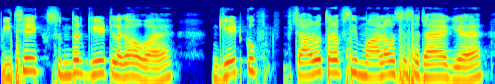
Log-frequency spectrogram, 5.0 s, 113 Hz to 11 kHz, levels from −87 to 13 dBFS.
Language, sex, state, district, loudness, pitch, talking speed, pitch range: Hindi, male, Jharkhand, Ranchi, -13 LUFS, 185 Hz, 205 wpm, 170-215 Hz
